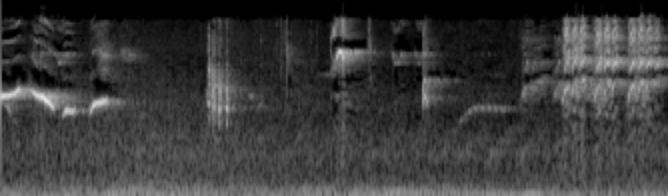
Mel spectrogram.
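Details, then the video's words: Sunda robin, locally called tledekan and singing continuously, gives clear whistled slurs falling from high to mid pitch, then scattered sharp high chips, ending in a rapid, harsh, very high rattling series. "Tledekan/ burung sulingan Gunung"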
